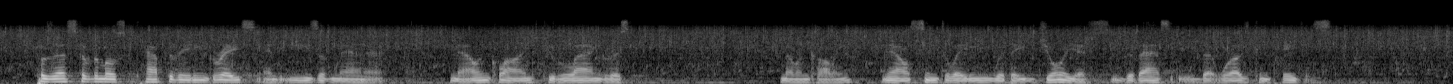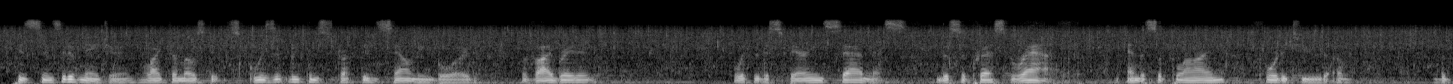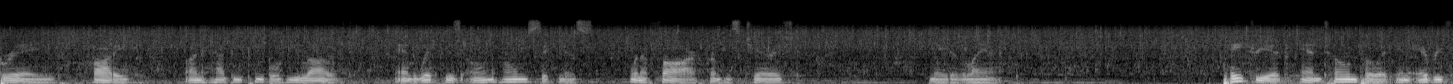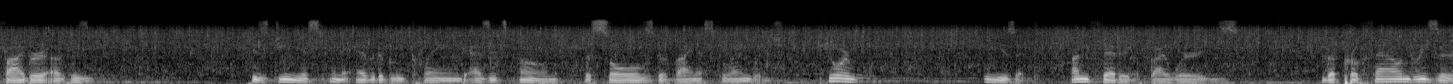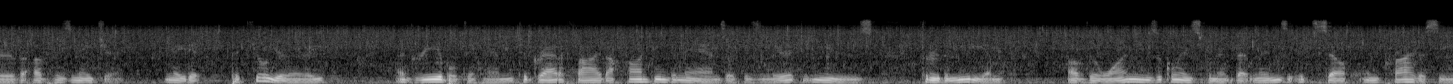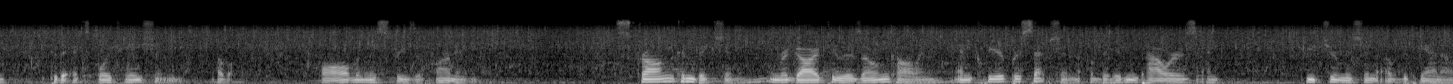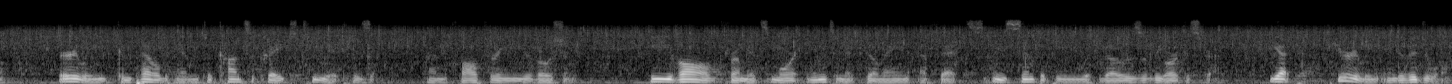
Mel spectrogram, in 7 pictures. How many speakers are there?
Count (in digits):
1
